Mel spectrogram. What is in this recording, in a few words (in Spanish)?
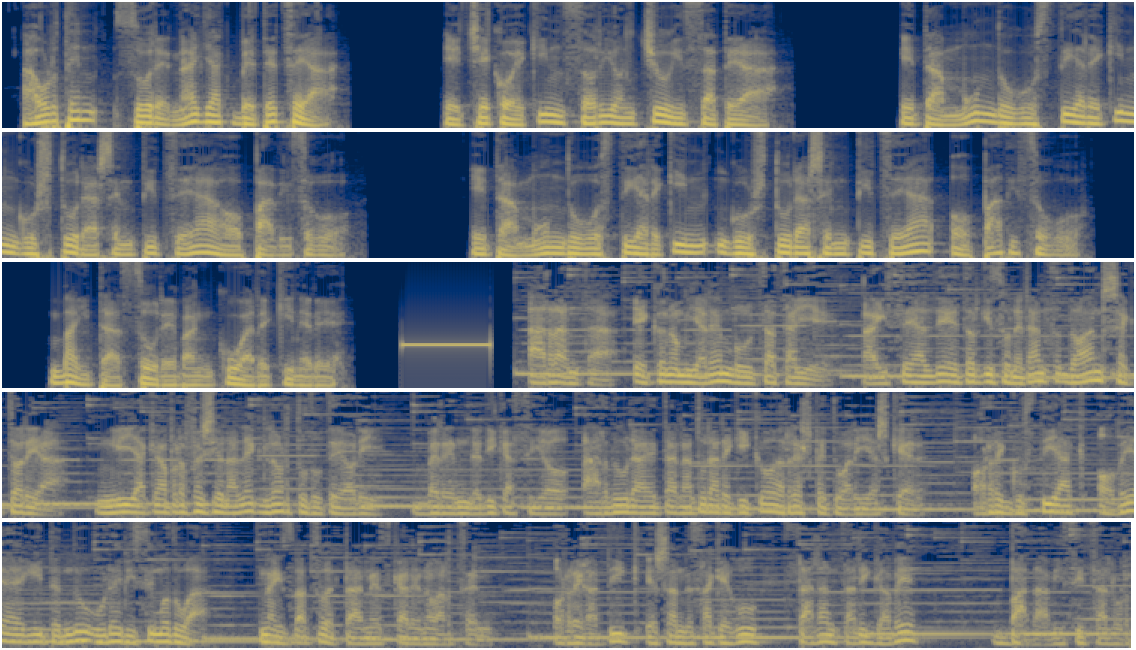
narración euskera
